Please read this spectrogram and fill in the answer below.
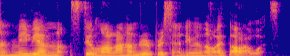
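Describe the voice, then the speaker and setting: A woman hosting a live crochet lesson, talking casually with her viewers and laughing often. Her voice is wearing thin and she stops to cough and clear her throat. She talks in loose, chatty runs with plenty of fillers. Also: on the low side, level tone, brisk, fairly bright tone. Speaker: crochet teacher and channel host. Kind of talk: live-streamed craft lesson, answering chat.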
